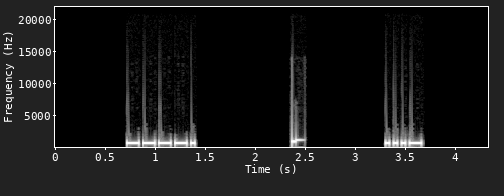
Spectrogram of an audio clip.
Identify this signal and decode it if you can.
Morse code, heard as a keyed tone, about 30 wpm, 700 Hz. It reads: 9 V
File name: Single-Letter-Number-30wpm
